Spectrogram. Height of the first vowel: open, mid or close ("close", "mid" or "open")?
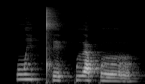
close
